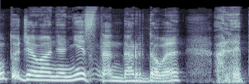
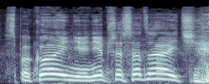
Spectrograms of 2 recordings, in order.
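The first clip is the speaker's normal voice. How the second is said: higher, louder protest; dismissive reassurance; 5 semitones higher, 4 dB louder than usual. Acted. Uncle tells frightened family not to overreact, dismissive reassurance. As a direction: brush their worry off emphatically. Uncle brushes off their panic.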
